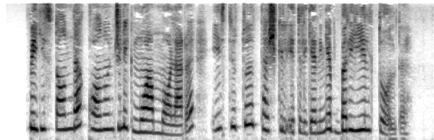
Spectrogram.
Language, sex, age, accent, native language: Uzbek, female, under 19, Farg'ona, Uzbek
